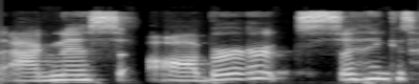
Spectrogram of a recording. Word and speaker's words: Aubert: I listened to the audio book, too, and the audio book has strong French pronunciation, and I was like, "Oh, okay." Um, okay. Agnes Aar's Mystical Cat Shelter.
